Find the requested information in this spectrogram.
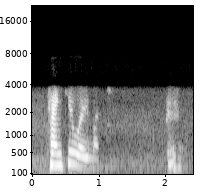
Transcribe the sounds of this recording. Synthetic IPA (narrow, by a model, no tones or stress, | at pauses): t̪ʰɛ̃ŋkjuʋɛɾimʌt͡ʃ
